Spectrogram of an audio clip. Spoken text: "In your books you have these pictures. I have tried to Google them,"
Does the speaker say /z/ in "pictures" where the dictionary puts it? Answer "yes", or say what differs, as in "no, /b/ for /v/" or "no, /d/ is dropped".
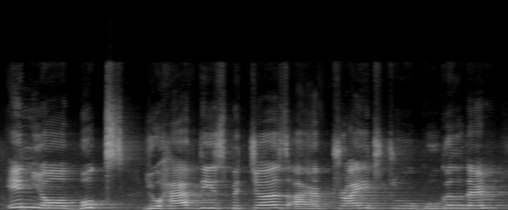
yes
